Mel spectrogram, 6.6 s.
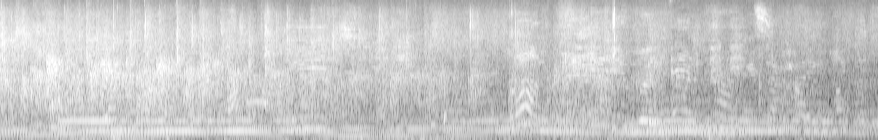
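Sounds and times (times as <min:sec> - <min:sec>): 
audience applause: 0:00.0 - 0:04.5
voices: 0:00.0 - 0:06.5.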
